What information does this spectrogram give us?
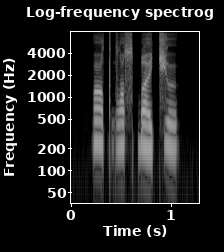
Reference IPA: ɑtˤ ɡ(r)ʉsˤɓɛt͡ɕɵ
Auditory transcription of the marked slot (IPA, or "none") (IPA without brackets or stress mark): l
